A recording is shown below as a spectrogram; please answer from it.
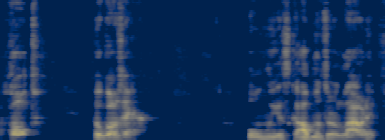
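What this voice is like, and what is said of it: Goblin character voice. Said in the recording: “I'll get my best goblin voice.”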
